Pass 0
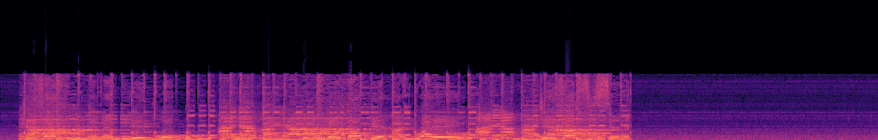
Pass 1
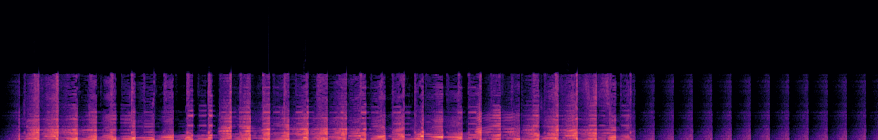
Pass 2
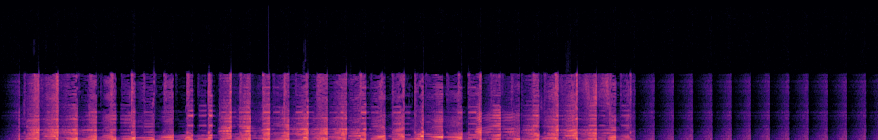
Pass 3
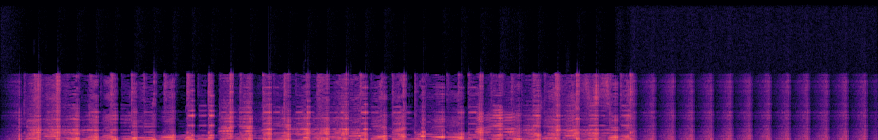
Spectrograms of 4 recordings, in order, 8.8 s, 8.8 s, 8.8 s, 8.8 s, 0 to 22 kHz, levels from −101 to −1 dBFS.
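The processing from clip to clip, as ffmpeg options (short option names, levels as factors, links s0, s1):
-af "aeval=exprs='val(0)*pow(10,-31*if(lt(mod(-5.2*n/s,1),2*abs(-5.2)/1000),1-mod(-5.2*n/s,1)/(2*abs(-5.2)/1000),(mod(-5.2*n/s,1)-2*abs(-5.2)/1000)/(1-2*abs(-5.2)/1000))/20)':c=same"
-af "highshelf=f=3300:g=10,volume=0.891"
-filter_complex "[0:a]asplit=2[s0][s1];[s1]adelay=20,volume=0.316[s2];[s0][s2]amix=inputs=2:normalize=0,areverse,acompressor=threshold=0.00501:ratio=5,areverse,volume=2.99"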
